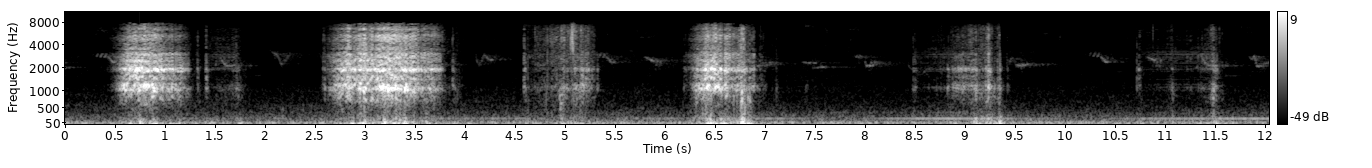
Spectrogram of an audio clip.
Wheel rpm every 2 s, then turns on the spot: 20, 60, 10, 20, 10, 0.
8-10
